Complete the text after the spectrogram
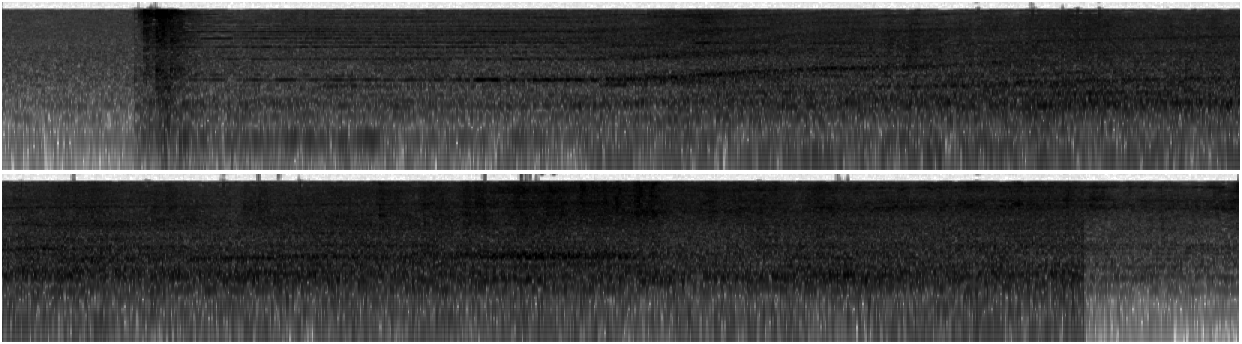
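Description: A train's electric motor whines and rises in pitch as it speeds up.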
